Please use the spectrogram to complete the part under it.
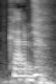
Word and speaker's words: KARD: Kárd. Kárd, oké. Okay. Igen. Ö, hát mint, mint kártya, és igen, és egy K betűvel helyettesítik a C-t, mert oh.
